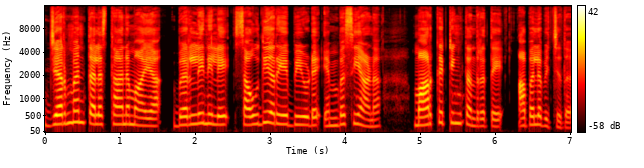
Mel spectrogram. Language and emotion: Malayalam, neutral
